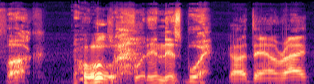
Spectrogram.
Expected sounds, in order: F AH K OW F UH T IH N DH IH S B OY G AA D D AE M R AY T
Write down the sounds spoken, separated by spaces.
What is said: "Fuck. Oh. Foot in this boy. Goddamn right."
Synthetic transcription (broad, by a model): F AH K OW P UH T IH N DH IH S B OY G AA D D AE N R AY T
